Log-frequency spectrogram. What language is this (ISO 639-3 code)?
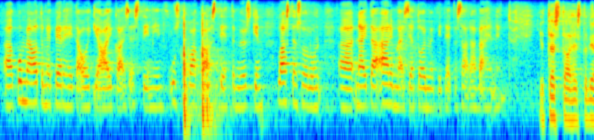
fin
